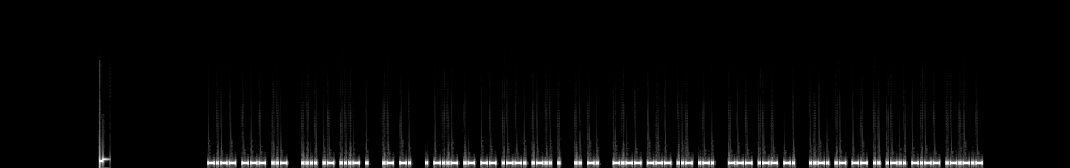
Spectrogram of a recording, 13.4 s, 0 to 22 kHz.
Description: Morse code, heard as a keyed tone, about 42 wpm, 700 Hz. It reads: YOU HAVE AN EXAMPLE IN YOUR OWN FAMILY.
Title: Sentences from Top 1000 Words - Review Part 1 - 45wpm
